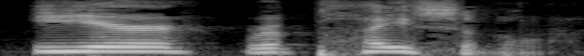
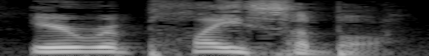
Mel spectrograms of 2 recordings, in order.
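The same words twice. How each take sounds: First: "Irreplaceable" drawn out slowly, syllable by syllable; pointed repetition. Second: Said in the usual way. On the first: Real, not acted. Host repeats the agency's word for listeners, "Irreplaceable" slow and pointed. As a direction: dwell slowly on every part of "Irreplaceable".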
